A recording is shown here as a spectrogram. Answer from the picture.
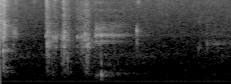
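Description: Light clicks and taps of small single eyeshadow pans being handled: one sharper click at the start, then a few softer ones over the next second and a half.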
